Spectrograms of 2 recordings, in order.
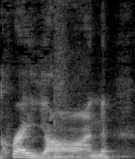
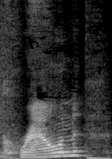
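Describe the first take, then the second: First: The final syllable is a strong, drawn-out yawn. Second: It collapses into one syllable sounding like crown. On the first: "emphasizing that yawn at the end" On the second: "they're adding an O and a W that does not exist in the word"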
